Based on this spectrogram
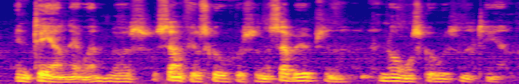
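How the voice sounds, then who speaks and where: A man with a New Zealand accent speaks at a fairly quick pace with fairly even intonation. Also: medium pitch for a man. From New Zealand, Christchurch. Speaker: retired railway worker. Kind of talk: oral history interview. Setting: at home. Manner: halting, many fillers.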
